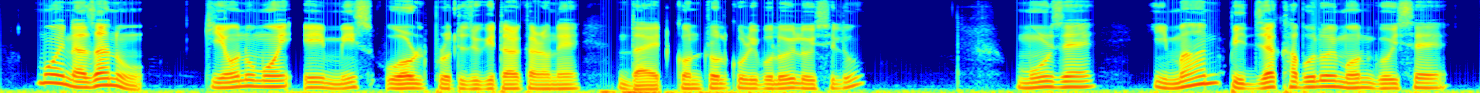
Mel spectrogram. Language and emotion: Assamese, sad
